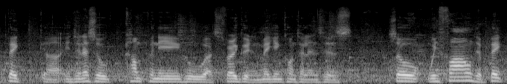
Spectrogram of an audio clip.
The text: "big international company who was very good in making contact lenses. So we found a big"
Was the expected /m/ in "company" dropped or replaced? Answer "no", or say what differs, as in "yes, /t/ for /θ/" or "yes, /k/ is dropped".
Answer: no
